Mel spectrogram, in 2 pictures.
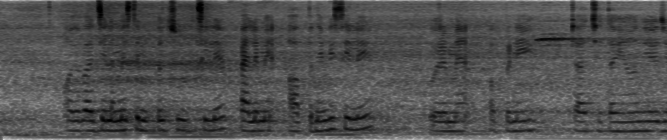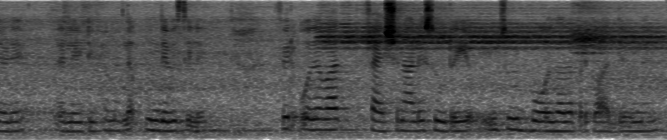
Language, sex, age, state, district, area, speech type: Dogri, female, 18-30, Jammu and Kashmir, Jammu, urban, spontaneous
